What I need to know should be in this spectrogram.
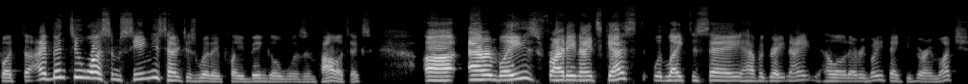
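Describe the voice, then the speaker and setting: In a raised, projected voice with very wide pitch swings and big swings in loudness, the speech has a dry, close sound with no echo. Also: man, high pitch for a man, fairly quick pace, very clean recording, silent background. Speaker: wrestling talk show host. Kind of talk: live stream chat reading viewer comments.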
